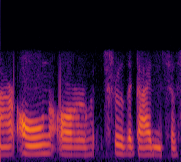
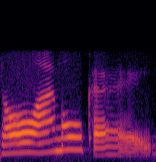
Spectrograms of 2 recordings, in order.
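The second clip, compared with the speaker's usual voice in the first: very slow, unbothered turtle; drawn-out and content, in no hurry; slow calm turtle; much slower than usual. Acted. Turtle turning down Rabbit, very slow and calm.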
